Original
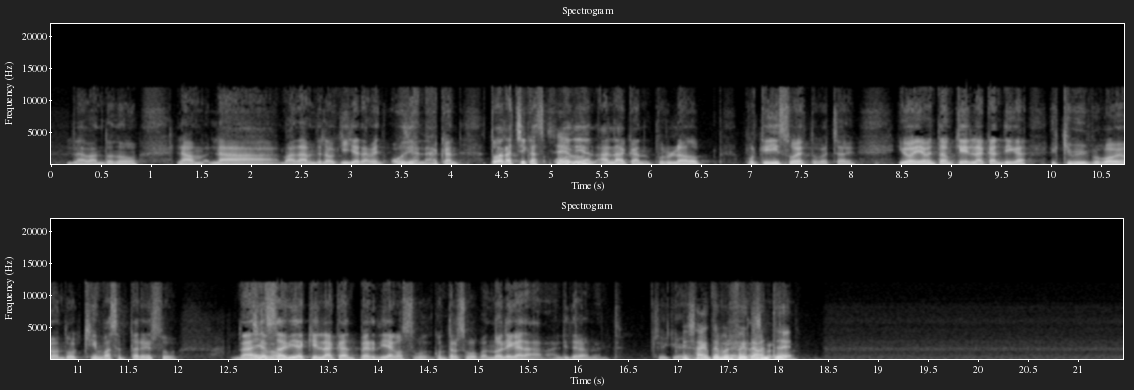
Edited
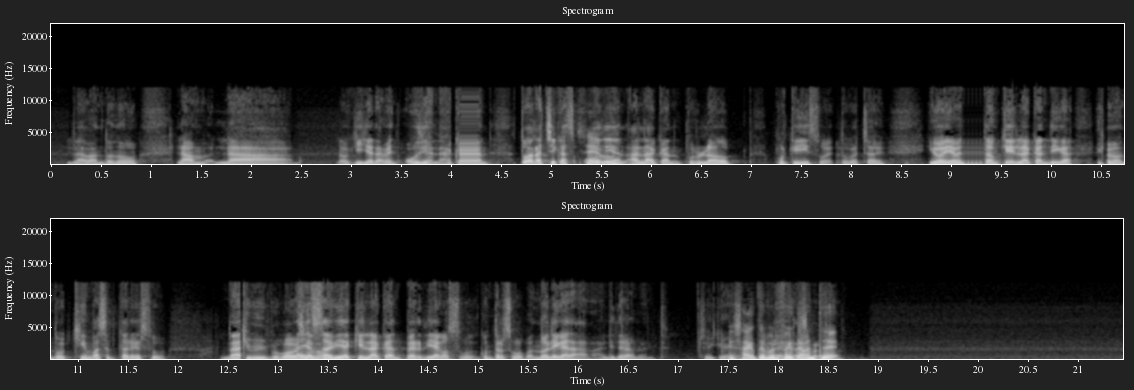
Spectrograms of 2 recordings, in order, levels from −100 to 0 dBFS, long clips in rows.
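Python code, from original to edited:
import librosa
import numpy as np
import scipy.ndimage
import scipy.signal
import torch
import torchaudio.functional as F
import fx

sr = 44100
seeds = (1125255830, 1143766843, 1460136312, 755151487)

y = fx.edit(x, sr, fx.stretch_span(start_s=1.48, length_s=0.28, factor=1.5),
    fx.room_tone_fill(start_s=2.29, length_s=0.5, crossfade_s=0.16),
    fx.stutter(start_s=3.95, slice_s=0.02, count=9),
    fx.fade_out_span(start_s=6.99, length_s=0.56),
    fx.stutter(start_s=8.82, slice_s=0.04, count=5),
    fx.move(start_s=10.1, length_s=0.57, to_s=12.73), tone=tone)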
